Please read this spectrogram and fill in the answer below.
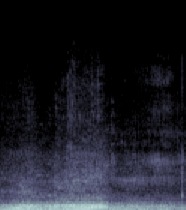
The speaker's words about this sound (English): That's a loud car or truck to just whiz past my window.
